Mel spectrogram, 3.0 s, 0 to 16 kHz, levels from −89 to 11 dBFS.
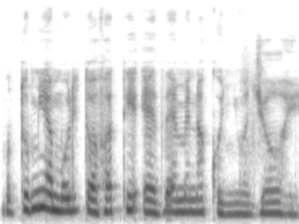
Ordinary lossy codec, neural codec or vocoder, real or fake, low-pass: none; vocoder, 48 kHz, 128 mel bands, Vocos; fake; 14.4 kHz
